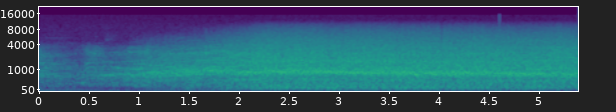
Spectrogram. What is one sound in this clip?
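A stadium crowd roars loudly as a goal is scored.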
